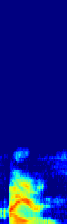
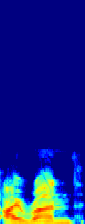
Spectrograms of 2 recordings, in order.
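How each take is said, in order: First: The second part sounds like 'earn'. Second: The second part sounds like 'run'. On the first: The speaker calls it right. "we actually pronounce this word "I-earn,"" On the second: The speaker calls it wrong. "It's not I run"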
